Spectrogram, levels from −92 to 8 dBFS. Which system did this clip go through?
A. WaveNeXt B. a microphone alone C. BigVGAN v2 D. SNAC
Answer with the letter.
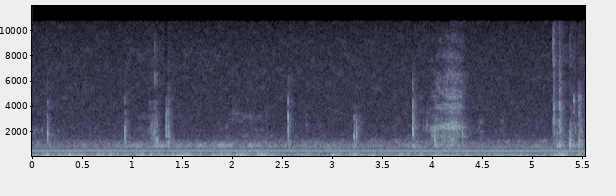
B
